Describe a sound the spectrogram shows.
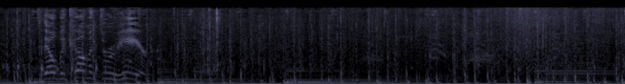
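Horses' hooves clop steadily on the ground.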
